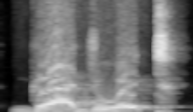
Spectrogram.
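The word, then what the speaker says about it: graduate: pronounce it S individual ग्रेजुएट procedure तो डी यू को हम क्या पढ़ रहे ज ग्रेजुएट प्रोसीजर एंड यहां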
